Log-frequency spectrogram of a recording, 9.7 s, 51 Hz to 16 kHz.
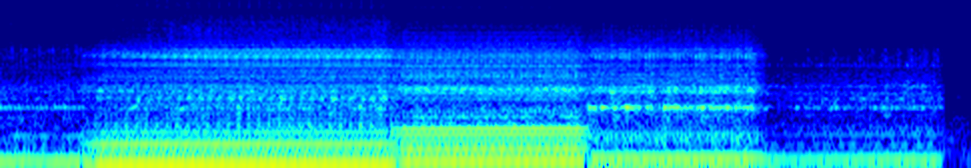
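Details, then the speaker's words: Diesel van engine, new replacement motor, at a steady 2300 rpm (not at idle): rapid even clacking about four per second that mimicked a rod knock; metal viscous fan clutch blades striking the metal shroud, little metal debris in the sump. "c'est que c'était le ventilateur donc le viscoocoupleur qui est en métal qui vient toucher une protection en métal et que un certain régime donc c'est même pas quelque chose au ralenti ou régulier"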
